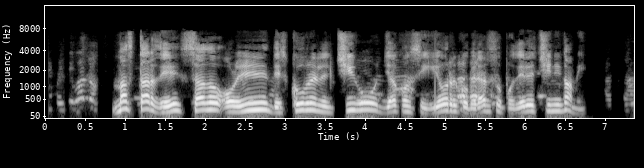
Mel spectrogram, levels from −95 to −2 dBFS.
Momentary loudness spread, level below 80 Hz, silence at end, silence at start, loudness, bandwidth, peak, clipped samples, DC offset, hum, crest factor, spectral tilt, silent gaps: 8 LU; -58 dBFS; 0 s; 0.15 s; -16 LUFS; 7.6 kHz; -2 dBFS; under 0.1%; under 0.1%; none; 16 dB; -5.5 dB/octave; 6.84-6.98 s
